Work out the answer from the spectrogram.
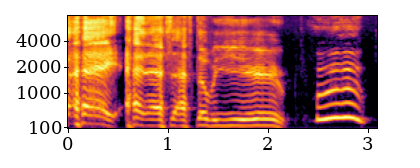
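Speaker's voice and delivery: hammed-up cheer of a viewer expecting NSFW; mock excited cheer. Streamer imitates viewers cheering for NSFW, loud mock excitement.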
